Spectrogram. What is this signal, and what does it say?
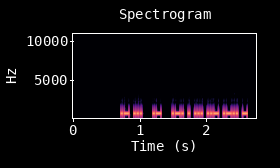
Morse code, heard as a keyed tone, about 50 wpm, 700 Hz. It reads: AS A RESULT
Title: Sets of 3 Words 50wpm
